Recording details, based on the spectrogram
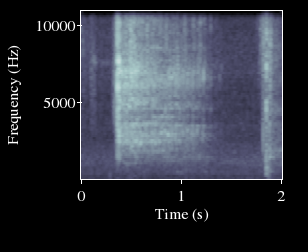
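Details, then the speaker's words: Toyota 2AR-FE 2.5 L belt tensioner with a plastic pulley, removed and spun by hand. It gives two quick dry, gritty whirrs from a rough bearing, so the tensioner, known to be noisy, is being replaced. "It's a simple tensioner is notorious to make noise. I'll show you that noise."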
